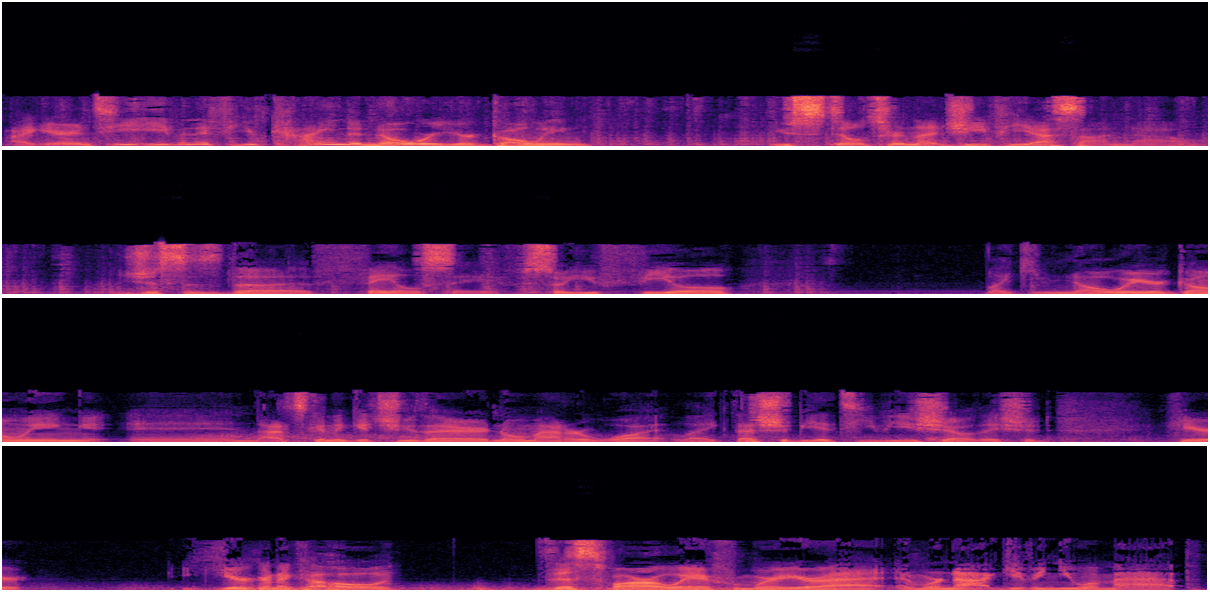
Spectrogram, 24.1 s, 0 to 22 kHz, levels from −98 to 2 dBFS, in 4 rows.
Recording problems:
garbled, watery; badly; nothing above 7.5 kHz
rain or running water; noticeable; throughout; 20 dB below the speech

